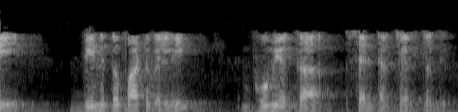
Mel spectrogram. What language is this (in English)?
Telugu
